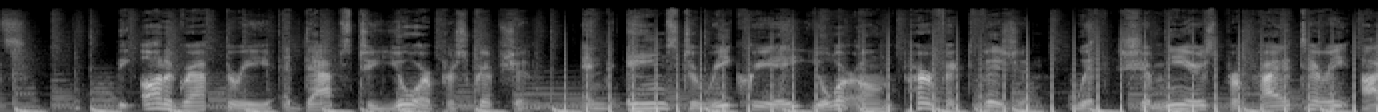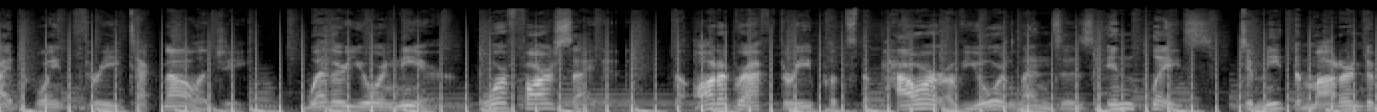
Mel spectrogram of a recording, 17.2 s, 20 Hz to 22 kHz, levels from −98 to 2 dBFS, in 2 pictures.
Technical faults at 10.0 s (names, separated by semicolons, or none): train of clicks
